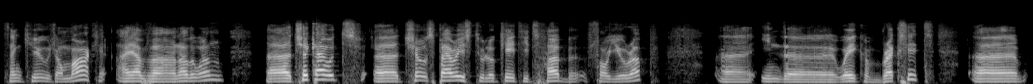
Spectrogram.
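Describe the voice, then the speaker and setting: A man's voice: medium pitch, a little slow, fairly bright tone, clean tone, no echo. A man moderating a webinar panel, with brief, polite handoffs to the speakers. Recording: dull dry lo-fi audio.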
